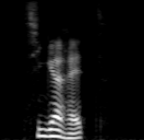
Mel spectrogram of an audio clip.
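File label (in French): "cigarette", French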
